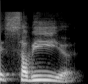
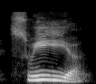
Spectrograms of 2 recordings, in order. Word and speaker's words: स्वीय: So don't say saviya. It is sviya.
